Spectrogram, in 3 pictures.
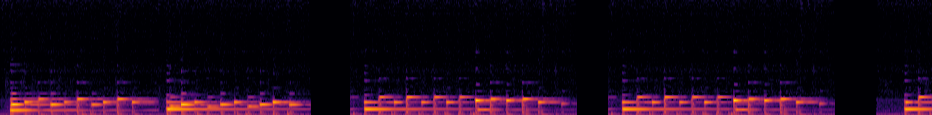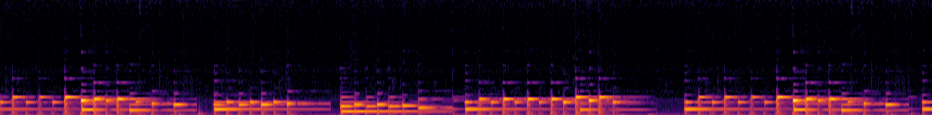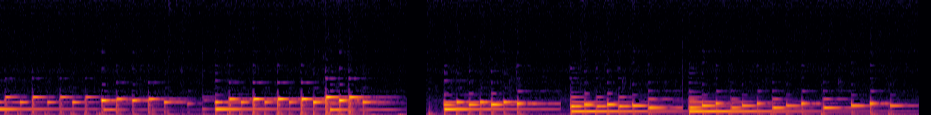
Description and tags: Peaceful Piano Loop
Recoded on a Razer mini.
Piano, Peaceful, Ambiance, atmosphere, Loop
